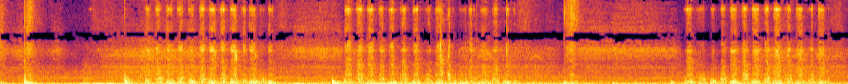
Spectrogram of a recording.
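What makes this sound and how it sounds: A new thin cardboard lottery scratch-off ticket lies flat on a wooden table while a hand scratches its silver latex panel with the edge of a black plastic disc. Steady dry rasping and scraping strokes continue throughout, with sharper ticks now and then and a low, muffled undertone.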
